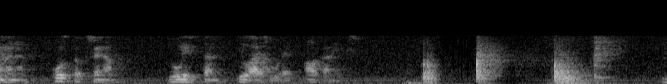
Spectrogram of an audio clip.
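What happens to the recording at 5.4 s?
Nothing goes wrong at 5.4 s: the audio carries on intact through that moment, still band-limited to below about 4 kHz by the G.711 A-law call path it travels through.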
